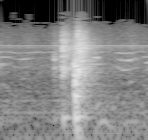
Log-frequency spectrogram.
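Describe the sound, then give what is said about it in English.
A door closes once with a brief, moderately loud wooden thud and clatter, then fades quickly into quiet. “Close the door.”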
